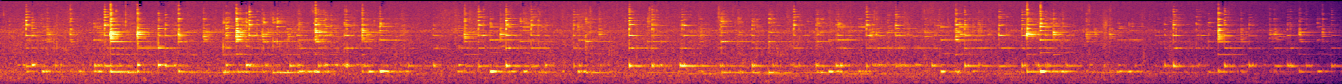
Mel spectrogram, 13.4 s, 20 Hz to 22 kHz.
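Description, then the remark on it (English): A flock of sheep moves about with many small bells clanking and jingling continuously, mixed with occasional bleats over a steady outdoor background; no one speaks. “Oh, Sheep and Bells, Animal Flock, 138424.wave.”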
